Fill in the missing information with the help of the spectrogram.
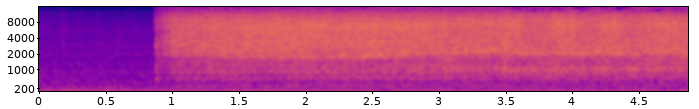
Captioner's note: machinery whirring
